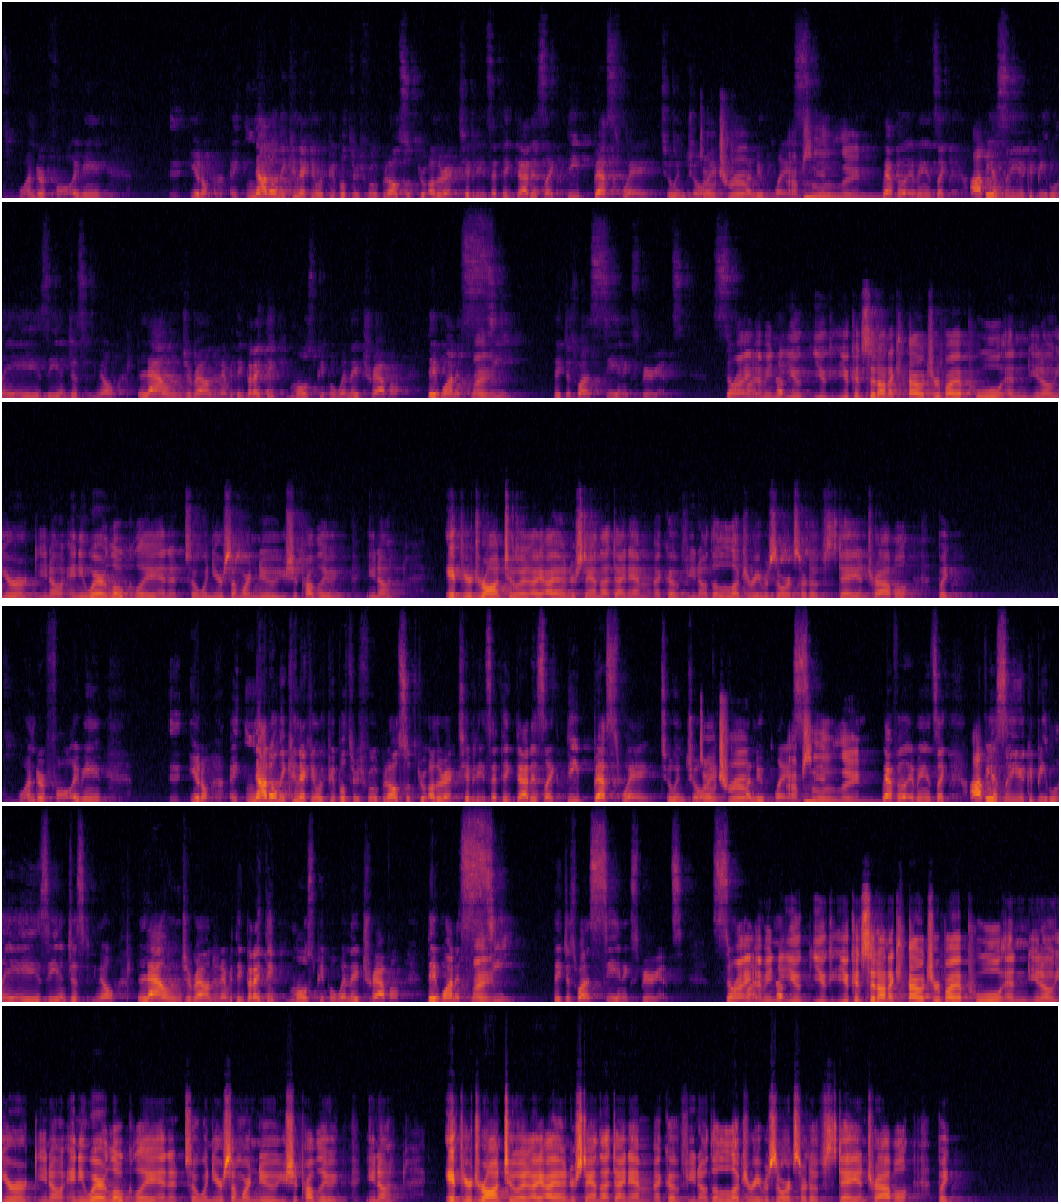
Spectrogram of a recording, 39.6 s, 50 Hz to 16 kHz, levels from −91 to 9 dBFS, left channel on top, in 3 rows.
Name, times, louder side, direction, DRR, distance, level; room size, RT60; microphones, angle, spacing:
voice 1, 0.0-1.5 2.1-8.9 9.3-10.3 11.0-18.2 18.5-19.6 20.1-21.7 22.2-23.0, right 6 dB, 80° right, 9 dB, 0.6 m, -36 dB
voice 2, 8.7-9.4 9.8-10.7 19.1-19.4 22.3-31.7 32.0-38.3, right 7 dB, 60° right, 13 dB, 0.9 m, -32 dB
sound 1, 10.0-12.4, left 1 dB, 15° left, 1.6 m, -44 dB
23.0 x 22.0 x 5.3 m, 1.0 s
head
